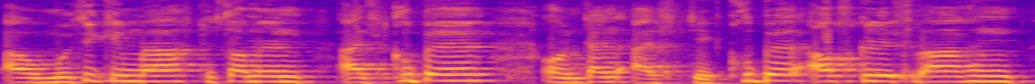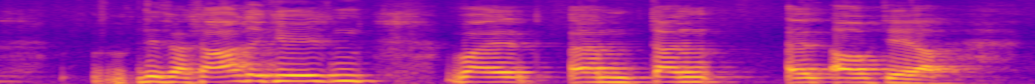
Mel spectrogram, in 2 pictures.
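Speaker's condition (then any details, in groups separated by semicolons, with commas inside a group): Down syndrome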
